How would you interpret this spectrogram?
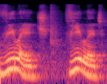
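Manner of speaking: "ভিলেজ" as village with a buzzing v; English V sound. Shown as a demonstration. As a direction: teeth on lip to start "ভিলেজ". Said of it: "এই সাউন্ডটা হবে". ("ভিলেজ" ইংরেজি v ধ্বনিতে)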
